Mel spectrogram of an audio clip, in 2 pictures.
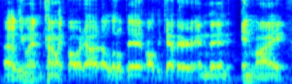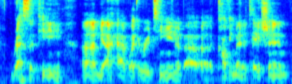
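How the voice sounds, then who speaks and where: A man talks in an easy, rambling way, full of little fillers and restarts. It sounds like a relaxed interview chat. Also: a bass voice, normal speed, few pauses, slight background noise. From United States. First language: English. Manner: relaxed, rambling, heavy filler words, self-deprecating laughs. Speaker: guest, cafe owner and coffee competitor.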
